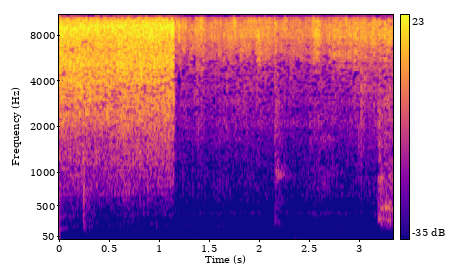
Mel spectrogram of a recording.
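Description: Bengali morola fish fritters (bora) sizzling loudly in a pan of hot oil, a dense steady hiss that drops abruptly to a softer sizzle as the pieces are turned, with a few light clinks from the turner.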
